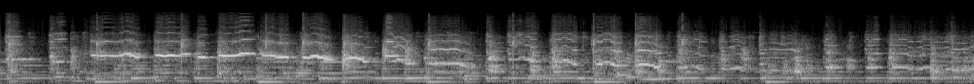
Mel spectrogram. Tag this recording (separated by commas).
Traditional music, Music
